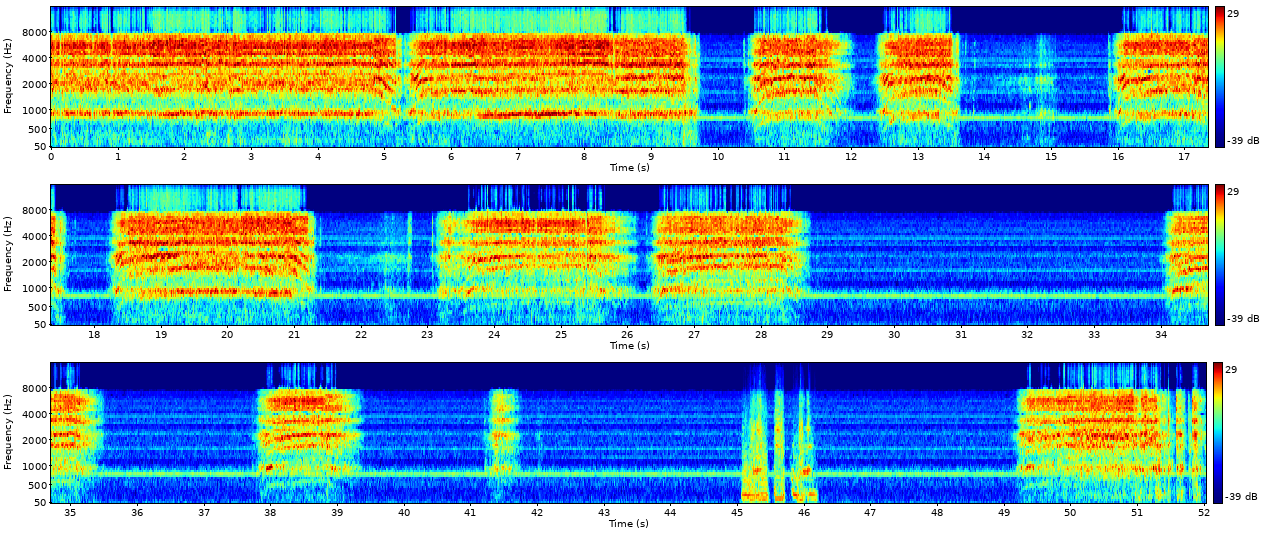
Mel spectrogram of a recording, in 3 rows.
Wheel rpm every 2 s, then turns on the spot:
230, 230, 170, 210, 180, 100, 100, 10, 120, 150, 140, 30, 120, 110, 50, 0, 0, 70, 0, 70, 0, 0, 0, 0, 40, 130.
none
